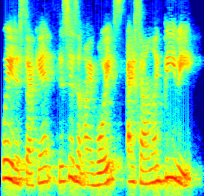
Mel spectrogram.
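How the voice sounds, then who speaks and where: Woman putting on storybook schoolchild, excitable, blunt, exclaiming, high-pitched, echoey room. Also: moderate pace, natural voice. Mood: startled.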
